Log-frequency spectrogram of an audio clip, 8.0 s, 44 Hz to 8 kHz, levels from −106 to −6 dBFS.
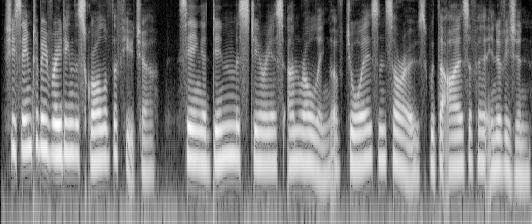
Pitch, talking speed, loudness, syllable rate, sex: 185 Hz, 195 wpm, -19 LUFS, 4.9 syllables/s, female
